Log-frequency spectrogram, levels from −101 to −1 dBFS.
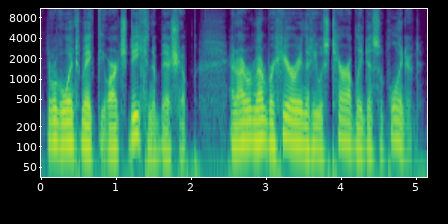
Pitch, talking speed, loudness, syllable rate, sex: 105 Hz, 210 wpm, -18 LUFS, 6.8 syllables/s, male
